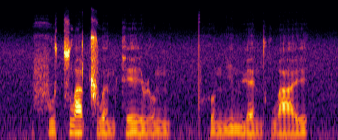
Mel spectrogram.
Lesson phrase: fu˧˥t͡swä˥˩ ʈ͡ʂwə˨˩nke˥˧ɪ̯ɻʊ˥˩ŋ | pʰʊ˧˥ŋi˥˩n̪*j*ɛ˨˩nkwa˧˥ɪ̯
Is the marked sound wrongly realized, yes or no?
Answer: yes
